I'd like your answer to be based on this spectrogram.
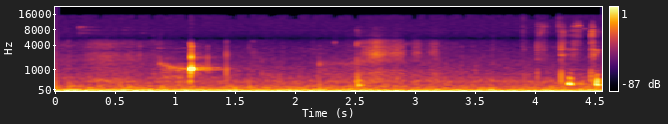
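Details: Meadow, a dog, with hiccups: a few brief, soft hiccup jerks over low room hum with faint whispering nearby.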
